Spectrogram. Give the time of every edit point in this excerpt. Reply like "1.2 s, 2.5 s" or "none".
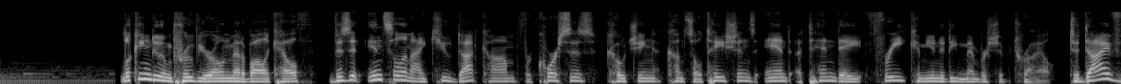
1.0 s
